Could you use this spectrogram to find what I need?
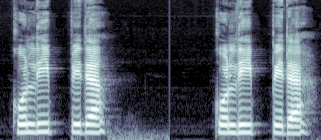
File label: "koleppetv", Muscogee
